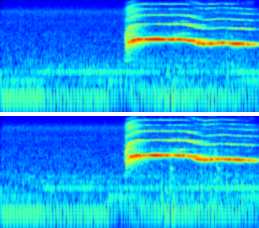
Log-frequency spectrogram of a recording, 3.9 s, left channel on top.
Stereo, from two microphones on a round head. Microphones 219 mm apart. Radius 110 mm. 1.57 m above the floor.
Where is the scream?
Centre (ahead or behind), 3 m; by 3.8 s 40° left (ahead or behind), 3 m.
